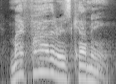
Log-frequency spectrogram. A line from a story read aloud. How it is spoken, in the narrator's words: gasped Kim Shi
